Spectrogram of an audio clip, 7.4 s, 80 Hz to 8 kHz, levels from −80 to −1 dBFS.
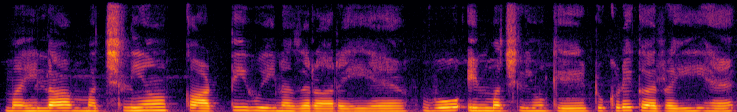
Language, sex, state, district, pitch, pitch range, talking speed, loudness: Hindi, female, Odisha, Sambalpur, 195 Hz, 185-210 Hz, 130 wpm, -17 LUFS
